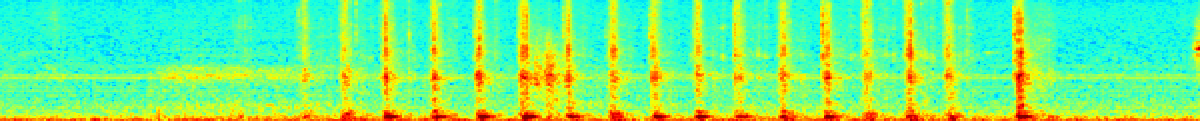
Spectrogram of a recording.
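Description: Barbed felting needle in a pen-style holder stabbing wool roving into a burlap-covered pad, needle felting an ear into shape. It makes a quick, even run of soft ticks several times a second, starting about a second and a half in and stopping about five seconds in.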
